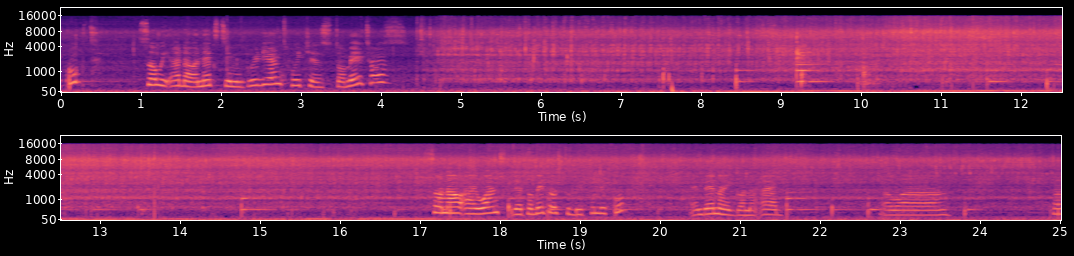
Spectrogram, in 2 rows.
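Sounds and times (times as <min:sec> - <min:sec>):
tomatoes sizzling in oil: 0:00.0 - 0:25.0
wooden spoon knocking on pot: 0:16.7 - 0:24.2.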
